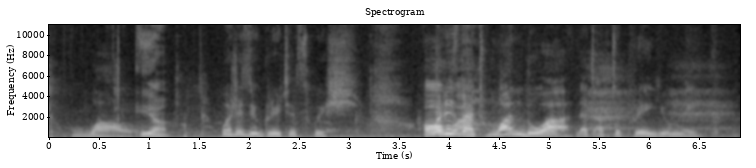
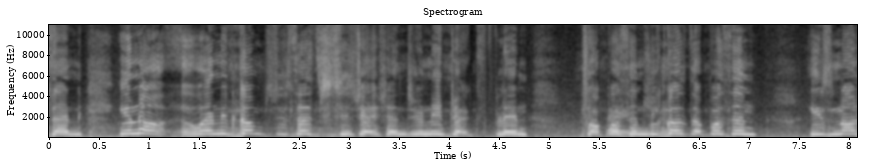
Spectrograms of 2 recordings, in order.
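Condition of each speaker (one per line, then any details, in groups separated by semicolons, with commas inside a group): No condition
Cerebral palsy; from birth; 31 years since birth, not walking, stem cell therapy planned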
